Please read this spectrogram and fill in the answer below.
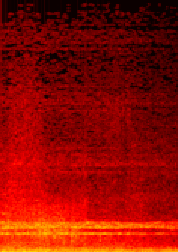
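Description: Tail of a music label's logo sting: the low rumble of a boom dying away under two held high tones, fading steadily.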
